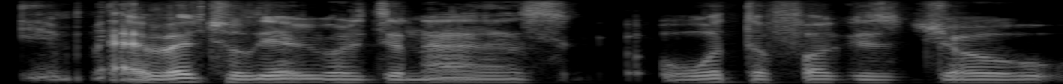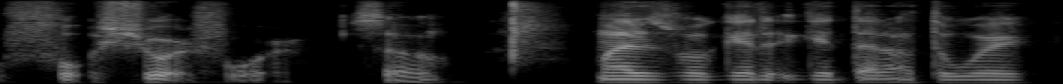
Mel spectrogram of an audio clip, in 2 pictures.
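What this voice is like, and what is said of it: Voice sounds sick. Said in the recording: “excuse my voice. I'm a bit under the weather.”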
